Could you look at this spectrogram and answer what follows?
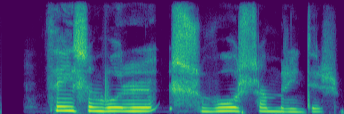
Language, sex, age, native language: Icelandic, male, 18-19, Icelandic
